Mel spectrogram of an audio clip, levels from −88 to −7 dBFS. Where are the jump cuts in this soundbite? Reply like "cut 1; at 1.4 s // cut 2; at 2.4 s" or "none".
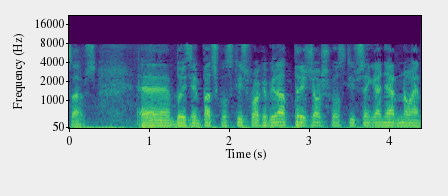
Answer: cut 1; at 1.3 s // cut 2; at 2.8 s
